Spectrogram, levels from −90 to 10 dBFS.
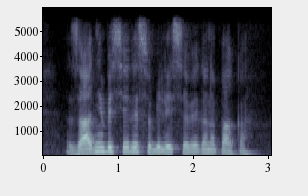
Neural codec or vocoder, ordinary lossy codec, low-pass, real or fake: none; none; 5.4 kHz; real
